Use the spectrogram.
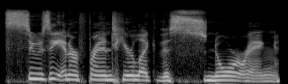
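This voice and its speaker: A woman's voice: mid-range voice, lively intonation, unhurried, clear, resonant tone, dry recording, clean studio sound. A woman co-hosting a podcast, chatting casually about a film with frequent "like" fillers and playful sarcasm. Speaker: podcast co-host. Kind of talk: casual movie discussion.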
